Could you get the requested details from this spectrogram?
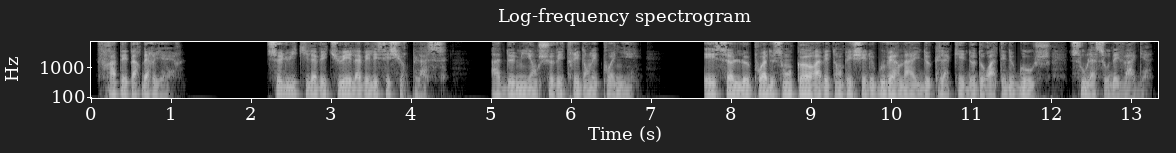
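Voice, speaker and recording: A man reading an audiobook with steady, measured storytelling. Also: sits low, no room sound, clean studio sound. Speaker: audiobook narrator. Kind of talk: scripted audiobook narration.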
